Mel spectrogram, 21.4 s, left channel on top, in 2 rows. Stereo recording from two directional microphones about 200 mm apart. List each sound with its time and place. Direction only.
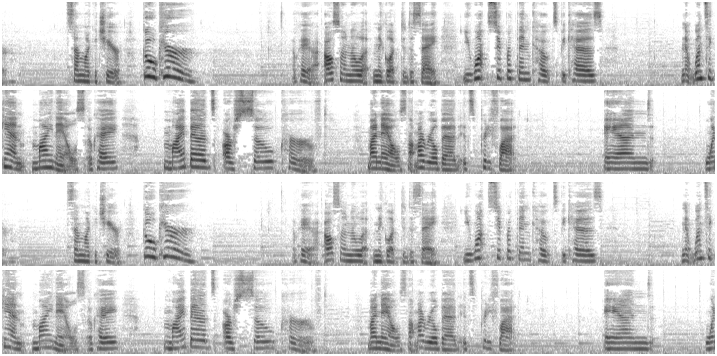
1.0 s speech: 20° left (ahead or behind)
4.5 s speech: 25° left (ahead or behind)
10.1 s speech: 25° left (ahead or behind)
19.7 s speech: 25° left (ahead or behind)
